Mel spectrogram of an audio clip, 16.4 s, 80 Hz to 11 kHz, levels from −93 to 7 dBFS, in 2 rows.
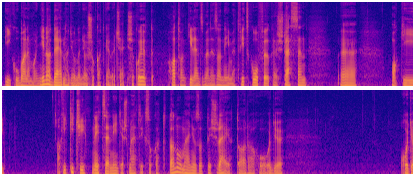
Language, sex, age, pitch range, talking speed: Hungarian, male, 30-49, 100-115 Hz, 105 wpm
